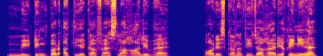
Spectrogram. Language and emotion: Urdu, fearful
